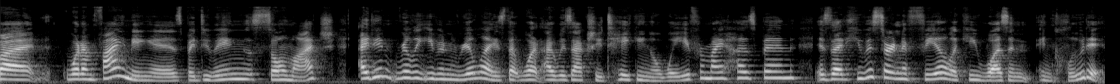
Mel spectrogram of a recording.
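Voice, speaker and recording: With hardly any pauses, a woman in a normal speaking voice talks at a moderate pace, her fairly high pitch carried by lively intonation. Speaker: podcast host. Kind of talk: casual conversational interview. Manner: warm, friendly.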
